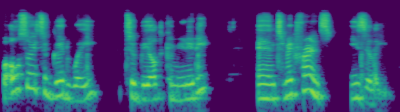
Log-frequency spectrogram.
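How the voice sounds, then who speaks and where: A woman's voice: mid-range voice, normal speed, slightly rough. A young woman from the Democratic Republic of Congo, a student government president, giving an earnest welcome speech and introducing a panel. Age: young adult. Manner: earnest, welcoming, steady delivery with some fillers.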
